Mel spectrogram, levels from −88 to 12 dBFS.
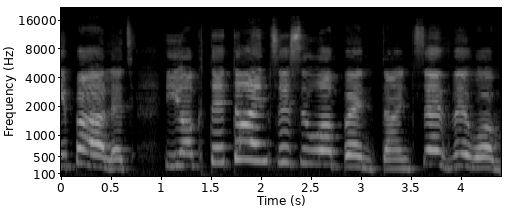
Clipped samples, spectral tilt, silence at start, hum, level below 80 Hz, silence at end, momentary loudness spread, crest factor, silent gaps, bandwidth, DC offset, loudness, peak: under 0.1%; 0 dB/octave; 0 s; none; -86 dBFS; 0 s; 11 LU; 18 dB; none; 17.5 kHz; under 0.1%; -32 LUFS; -14 dBFS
